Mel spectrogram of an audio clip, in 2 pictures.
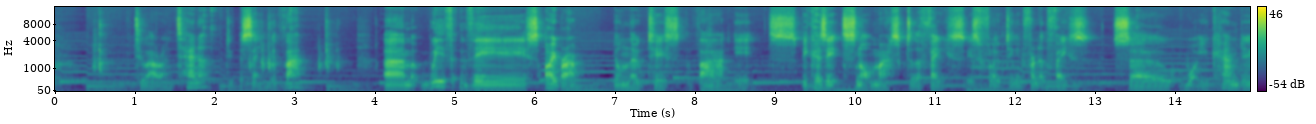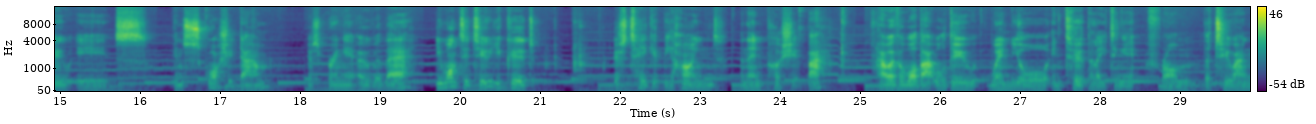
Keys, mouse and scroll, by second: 1.8 click, 2.5 ctrl+c, 2.8 click, 3.7-5.5 scroll up 1, 6.2-6.8 scroll down 1, 6.8-8.0 scroll up 1, 11.4 scroll down 1, 12.4 click, 16.2-16.6 scroll up 1, 16.8 click, 23.3 click, 24.5-24.9 scroll down 1.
